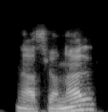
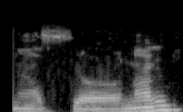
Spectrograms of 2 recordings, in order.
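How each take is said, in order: First: Said in the usual way. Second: NACIONAL stretched syllable by syllable; slow dictation. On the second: Real, not acted. Teacher writing Nacional for students, slow dictation. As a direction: draw out Nacional while writing it.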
